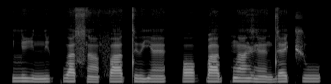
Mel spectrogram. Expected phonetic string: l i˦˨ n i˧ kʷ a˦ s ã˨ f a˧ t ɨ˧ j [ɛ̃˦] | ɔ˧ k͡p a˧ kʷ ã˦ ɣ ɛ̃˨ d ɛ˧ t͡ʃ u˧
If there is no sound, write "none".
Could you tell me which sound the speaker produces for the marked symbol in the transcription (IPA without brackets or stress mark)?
ɛ̃˧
